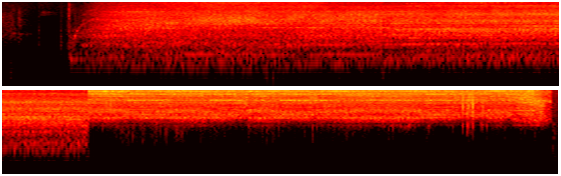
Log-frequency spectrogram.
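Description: A vacuum cleaner switches on and runs over fabric car upholstery with a loud steady whine, its tone changing abruptly partway as the nozzle moves, then winding down at the end.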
